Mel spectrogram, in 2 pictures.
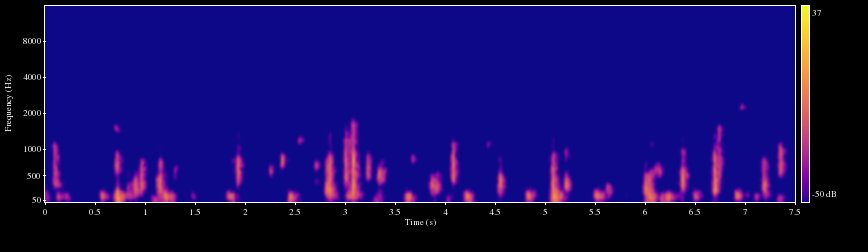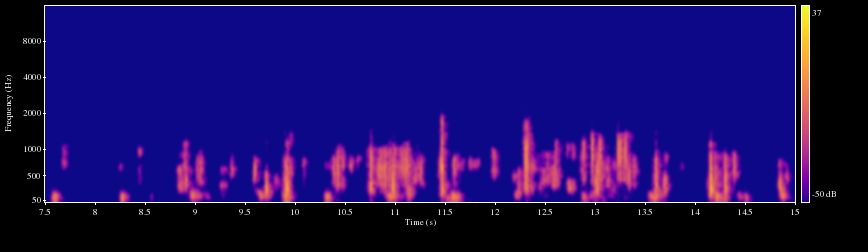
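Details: Belly noises from a woman digesting oats: frequent short gurgles, clicks and bubbling squeaks in a quiet recording, active normal bowel sounds during digestion.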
